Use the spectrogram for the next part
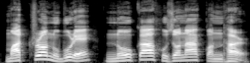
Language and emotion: Assamese, neutral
